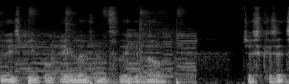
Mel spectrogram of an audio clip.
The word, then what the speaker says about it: Pflugerville: It's like a P, F at the start and L, so it's like Pflugerville. I think that the P is the only thing about this that's confusing. And that's the thing that you would stumble on. I believe the P is silent, and I think it's pronounced Pflugerville. Pflugerville, Texas.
